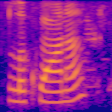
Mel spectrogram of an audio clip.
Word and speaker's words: Laquana: Laquana. – Oh, how do you spell that? – L-A-Q-U-A-N-A.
